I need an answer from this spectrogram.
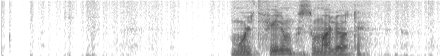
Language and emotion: Russian, neutral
